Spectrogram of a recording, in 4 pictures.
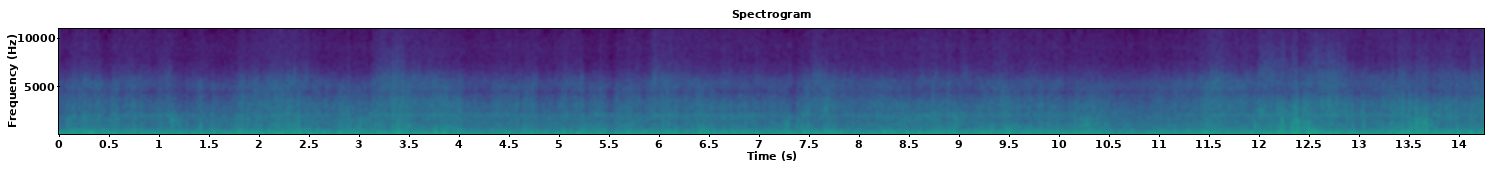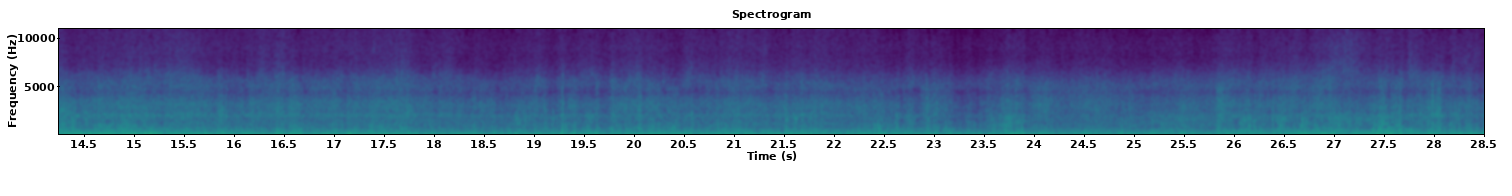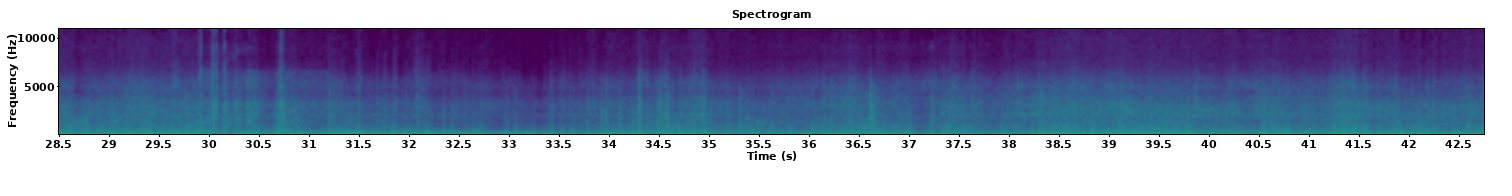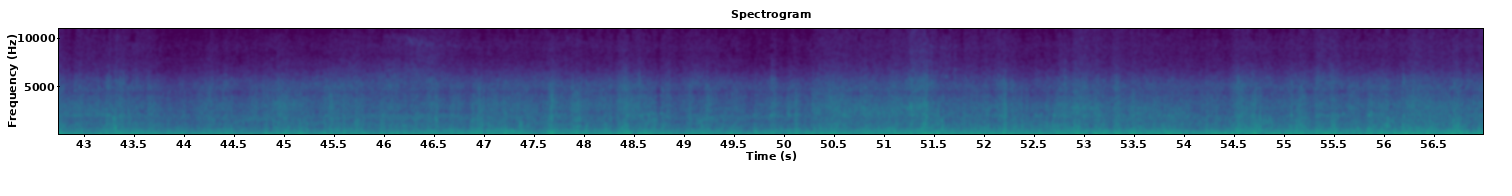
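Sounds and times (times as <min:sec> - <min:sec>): wind buffeting microphone: 0:00.0 - 0:56.9.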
